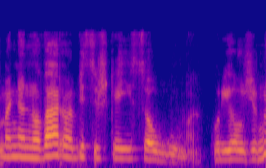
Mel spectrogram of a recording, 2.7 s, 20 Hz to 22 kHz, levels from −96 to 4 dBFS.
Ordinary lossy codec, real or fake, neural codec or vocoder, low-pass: Opus, 32 kbps; fake; codec, 24 kHz, 3 kbps, HILCodec; 10.8 kHz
